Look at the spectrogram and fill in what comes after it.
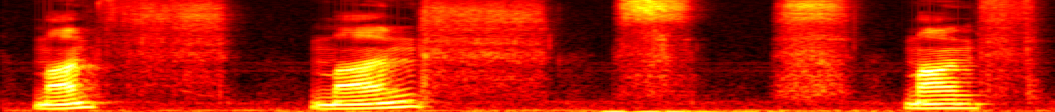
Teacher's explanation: C'est le premier son TH. Avec beaucoup de souffle.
